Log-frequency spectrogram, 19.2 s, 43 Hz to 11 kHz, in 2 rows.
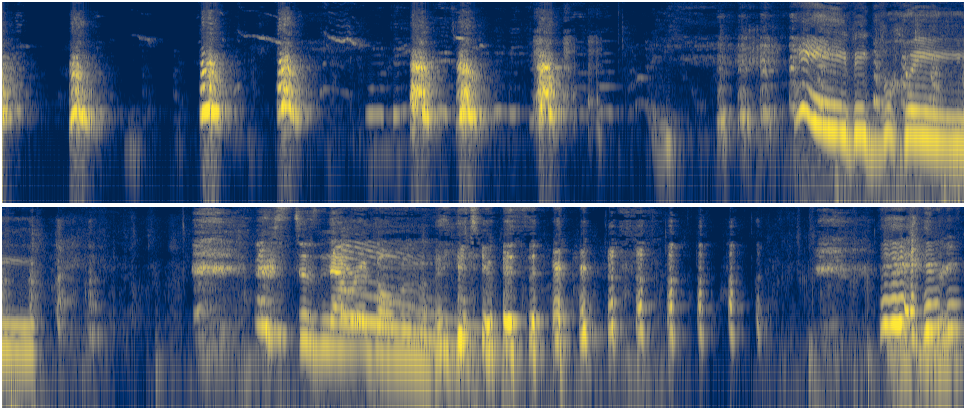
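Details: A Siberian husky, which had not howled in about 11 months, reacts to videos of a howling Malamute and Husky: short, evenly spaced barking yips, then long, wavering howls falling from high to low, with voices overlapping in a chorus.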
